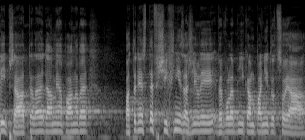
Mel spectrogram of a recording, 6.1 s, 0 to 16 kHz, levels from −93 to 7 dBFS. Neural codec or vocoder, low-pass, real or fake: none; 14.4 kHz; real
